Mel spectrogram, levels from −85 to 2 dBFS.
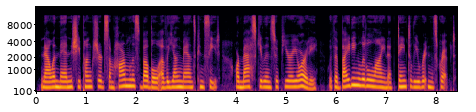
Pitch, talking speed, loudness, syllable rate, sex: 210 Hz, 180 wpm, -17 LUFS, 5.4 syllables/s, female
